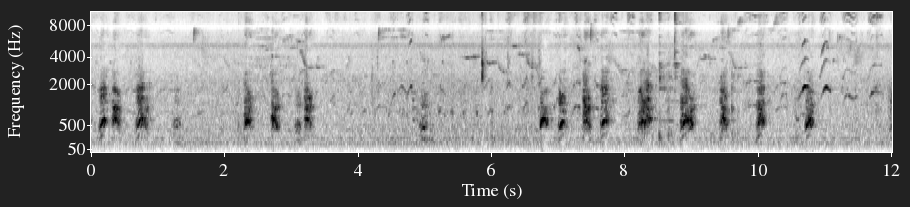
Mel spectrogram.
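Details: Kerry Blue Terrier puppies from Brandy's litter, 20 days old, on their first day outside in a play area on June 20, 2014, giving short, bright yips and squeaks in irregular bursts, with a few quieter gaps between clusters.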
